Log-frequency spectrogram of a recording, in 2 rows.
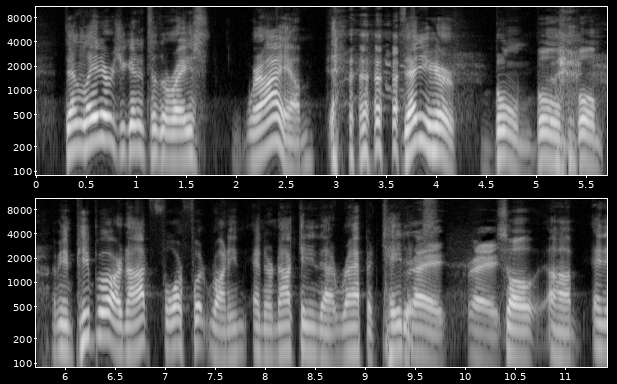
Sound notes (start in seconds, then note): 2.9 laughs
